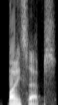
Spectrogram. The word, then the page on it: biceps: American English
